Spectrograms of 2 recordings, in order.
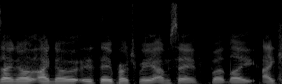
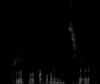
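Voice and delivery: menacing movie villain; 19 dB quieter than usual. Retold or imitated. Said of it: "your impression of... the bad guy from No Country".

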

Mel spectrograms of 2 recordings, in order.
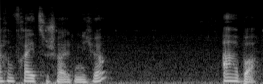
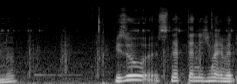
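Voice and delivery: ordinary talk

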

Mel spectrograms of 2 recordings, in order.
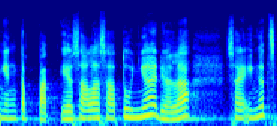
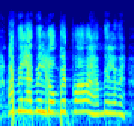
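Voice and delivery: put-on urgent child whisper-plotting; 8 semitones higher, faster than usual. Child urging to grab wallet.

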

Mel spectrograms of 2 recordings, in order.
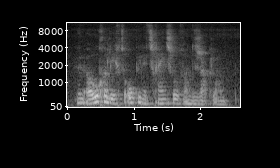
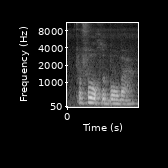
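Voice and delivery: ordinary delivery

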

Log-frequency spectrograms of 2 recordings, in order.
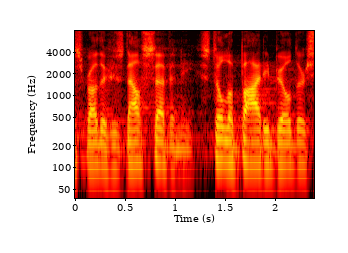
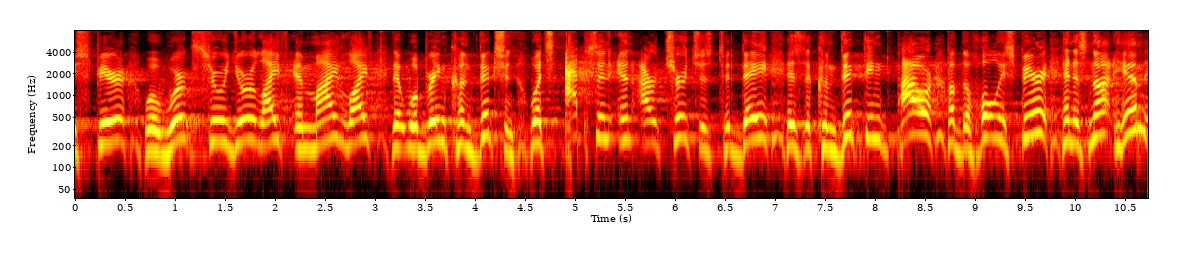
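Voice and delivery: fervent preaching; 10 semitones higher, 6 dB louder than usual. Real, not acted. Pastor urging the church to pray for conviction, preaching hard. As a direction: drive it home to the congregation.

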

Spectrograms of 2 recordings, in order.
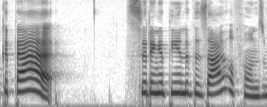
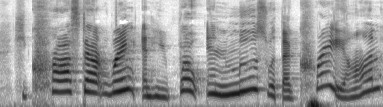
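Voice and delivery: usual speaking voice

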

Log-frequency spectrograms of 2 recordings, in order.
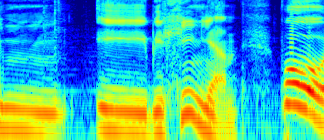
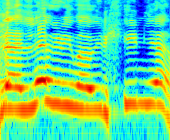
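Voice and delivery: excited shout; 12 semitones higher, 6 dB louder than usual. Real, not acted. Gushing over crying contestant.

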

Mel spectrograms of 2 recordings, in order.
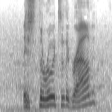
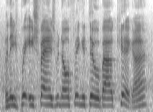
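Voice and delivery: put-on deliberately rough British accent, higher than usual; bad English accent; 5 semitones higher than usual. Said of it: "I broke out some real bad English accents".

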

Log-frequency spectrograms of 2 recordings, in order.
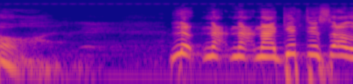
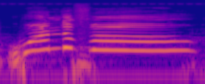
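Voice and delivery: high, drawn-out mock holler; a sister's high slow holler of wonderful from the pews; 11 semitones higher, much slower than usual. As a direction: stretch it out like a church sister calling out. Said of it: "she would holler".

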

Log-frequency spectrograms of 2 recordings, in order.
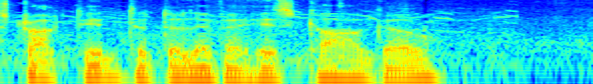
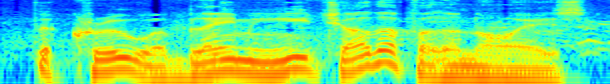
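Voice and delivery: ordinary delivery

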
